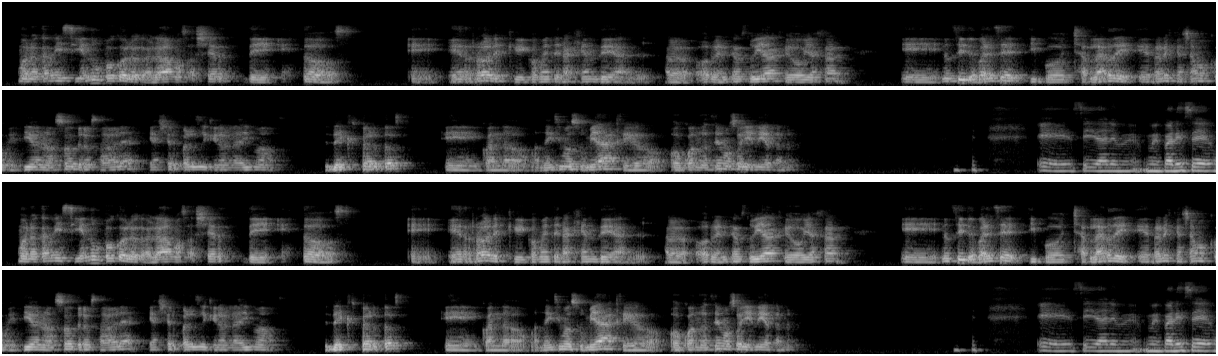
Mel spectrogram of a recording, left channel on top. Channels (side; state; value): both; normal; correlation 0.82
